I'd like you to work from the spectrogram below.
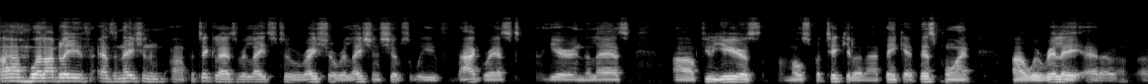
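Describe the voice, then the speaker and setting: An ordinary speaking voice from a man at medium pitch, fairly quick pace, ordinary pitch variation and big swings in loudness, dry and close with no echo against a quiet background. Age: 60s. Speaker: pastor. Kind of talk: panel discussion. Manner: measured, frequent filler uhs.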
